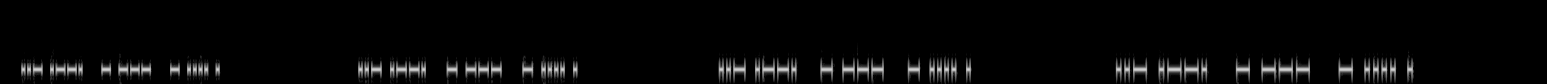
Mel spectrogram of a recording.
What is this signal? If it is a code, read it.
Morse code, heard as a keyed tone, about 37 wpm, 700 Hz. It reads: UP TO THE UP TO THE UP TO THE UP TO THE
